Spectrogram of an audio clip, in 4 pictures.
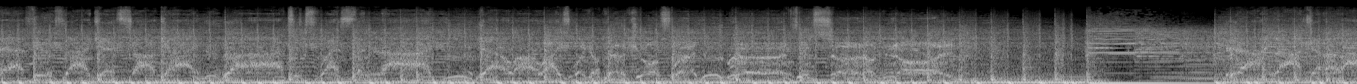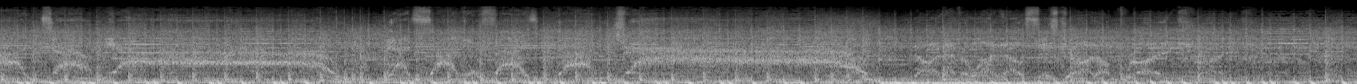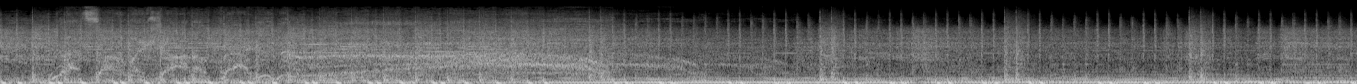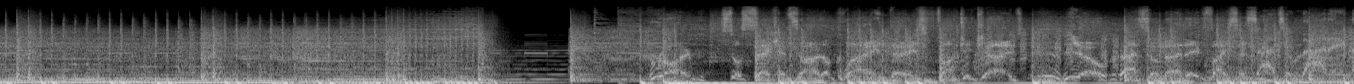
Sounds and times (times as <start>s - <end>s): Singing: 0.0s - 9.6s, 12.2s - 26.1s, 27.6s - 35.2s, 46.9s - 54.2s
Angry music: 0.0s - 54.2s.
